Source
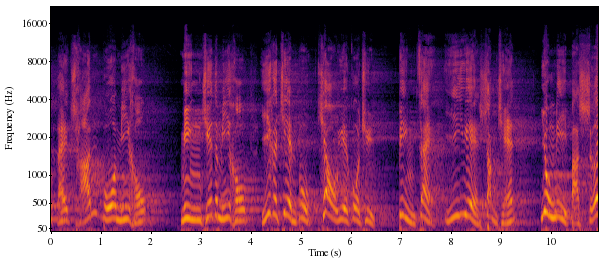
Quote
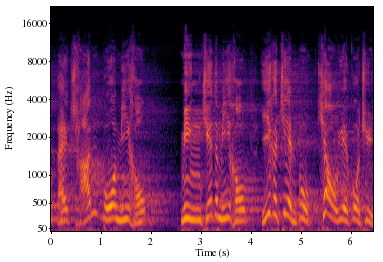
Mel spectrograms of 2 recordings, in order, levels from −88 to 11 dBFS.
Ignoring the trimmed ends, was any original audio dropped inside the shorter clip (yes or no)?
no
